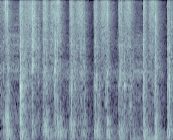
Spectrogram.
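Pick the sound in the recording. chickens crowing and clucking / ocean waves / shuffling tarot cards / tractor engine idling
shuffling tarot cards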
